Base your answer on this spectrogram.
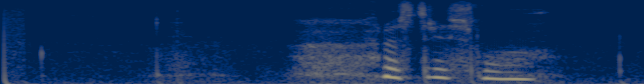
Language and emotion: Russian, sad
